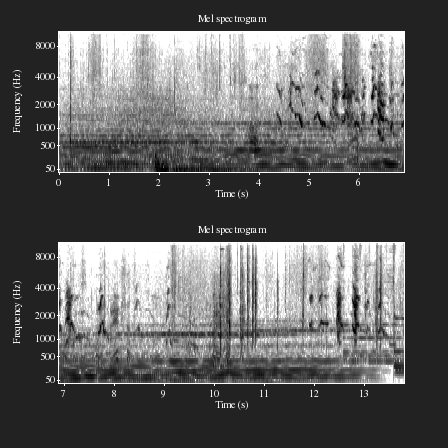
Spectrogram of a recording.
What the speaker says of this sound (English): The sound of barking instantly lets the officers know that the tip-off was accurate.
